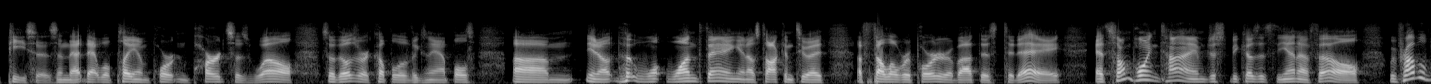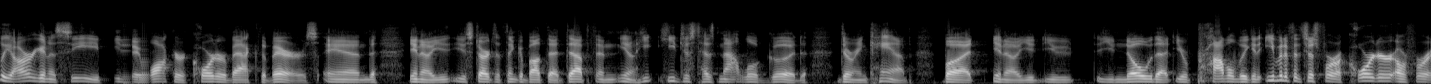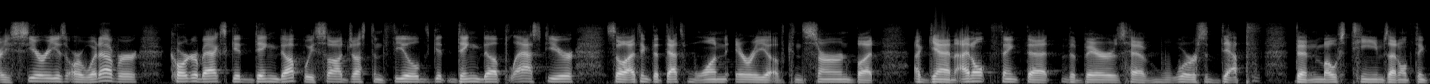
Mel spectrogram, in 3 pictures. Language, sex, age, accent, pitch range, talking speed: English, male, 40-59, American, 110-130 Hz, 200 wpm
